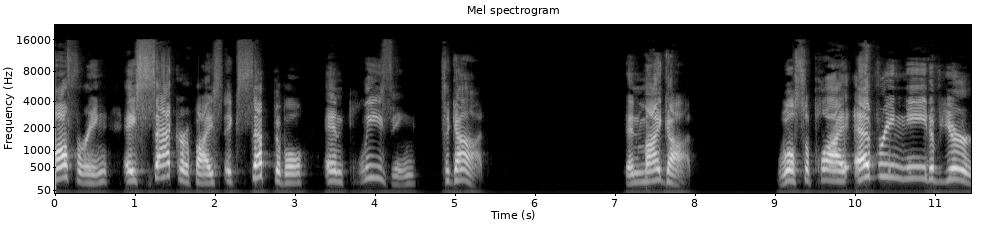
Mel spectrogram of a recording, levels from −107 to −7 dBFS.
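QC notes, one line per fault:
1.79 to 4.63 s, de-emphasis applied wrongly: the top end sags smoothly, sitting about 8 dB lower at 10 kHz than at 1 kHz, so this stretch turns dull and muffled. A treble-cut curve meant to undo pre-emphasis has been applied to material that had none, or applied twice. Unlike a low-pass filter or a codec bandwidth limit, there is no abrupt cutoff: the loss builds gradually across the treble rather than ending at a wall.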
